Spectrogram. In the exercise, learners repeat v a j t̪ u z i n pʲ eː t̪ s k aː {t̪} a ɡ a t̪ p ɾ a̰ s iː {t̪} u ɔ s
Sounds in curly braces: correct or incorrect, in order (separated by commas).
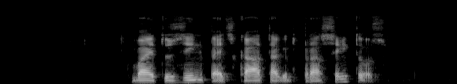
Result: correct, correct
